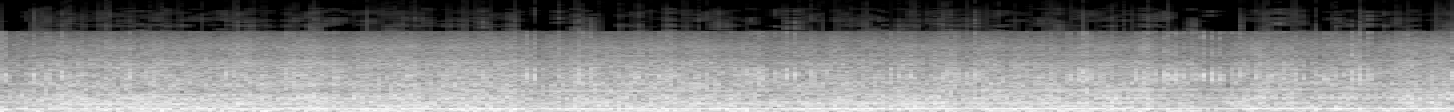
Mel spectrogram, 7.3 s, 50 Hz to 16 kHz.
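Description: Mazda Demio (Mazda2) engine pulling hard in gear, heard from inside the cabin over road and tyre noise. The engine note drops in pitch at the very start, as after an upshift, then holds steady.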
